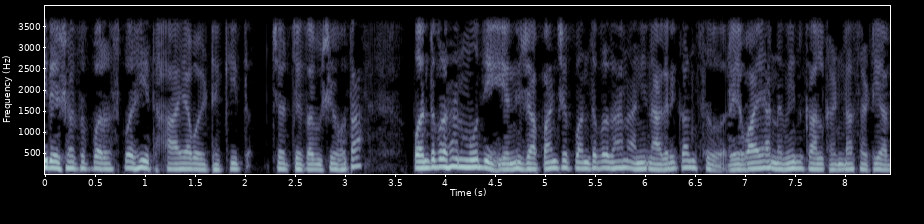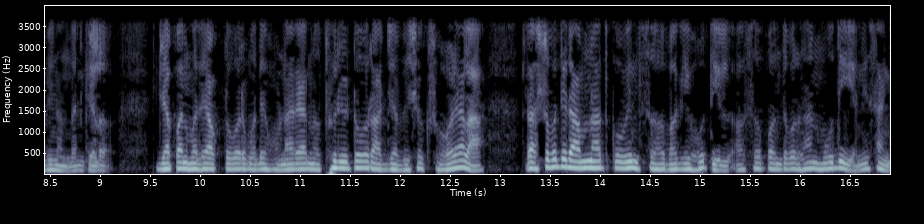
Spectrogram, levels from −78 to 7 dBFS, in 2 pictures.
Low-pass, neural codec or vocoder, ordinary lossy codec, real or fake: 3.6 kHz; vocoder, 22.05 kHz, 80 mel bands, Vocos; none; fake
